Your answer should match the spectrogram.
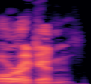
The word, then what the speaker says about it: Oregon: they travel North to Portland Oregon not Oregon Portland Oregon that's how it's properly pronounced according to people I've met in the day from there um Randy Foy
